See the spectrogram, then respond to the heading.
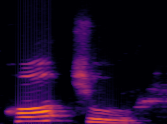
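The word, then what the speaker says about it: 고추: A terceira palavra que eu coloquei foi pimenta, que seria gochu. Vocês repararam que o CH, eu estou soltando o ar nele, porque ele é aspirado, então seria gochu.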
